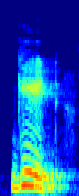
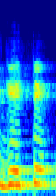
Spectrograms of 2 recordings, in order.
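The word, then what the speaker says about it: gate: ई का pronunciation means हमने गेटे या गेटी कुछ नहीं बोला है, गेट बोला है सीधा।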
